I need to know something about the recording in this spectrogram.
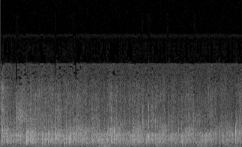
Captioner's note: applause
